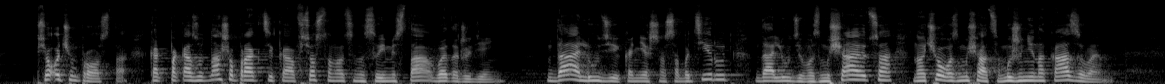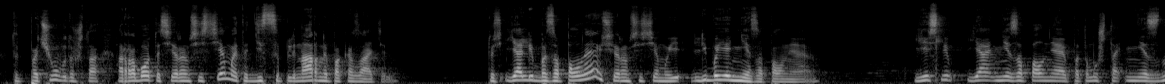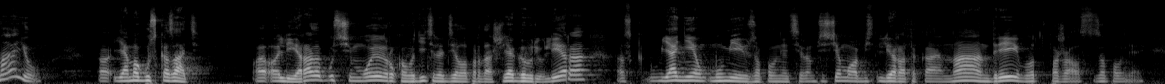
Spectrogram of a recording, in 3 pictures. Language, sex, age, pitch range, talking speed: Russian, male, 30-49, 145-180 Hz, 140 wpm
